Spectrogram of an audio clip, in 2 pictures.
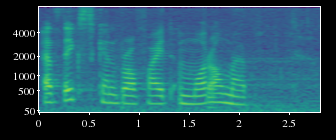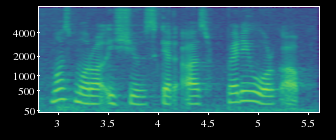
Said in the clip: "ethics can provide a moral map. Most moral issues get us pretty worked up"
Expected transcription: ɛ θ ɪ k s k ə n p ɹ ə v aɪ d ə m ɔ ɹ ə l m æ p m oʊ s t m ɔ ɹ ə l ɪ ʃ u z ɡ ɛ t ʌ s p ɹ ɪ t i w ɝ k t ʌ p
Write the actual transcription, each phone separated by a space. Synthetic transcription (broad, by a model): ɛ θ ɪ k s k ə n p ɹ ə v aɪ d ə m ɔ ɹ ə l m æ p m oʊ s t m ɔ ɹ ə l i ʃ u s ɡ ɛ t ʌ s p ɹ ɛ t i w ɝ k ʌ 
